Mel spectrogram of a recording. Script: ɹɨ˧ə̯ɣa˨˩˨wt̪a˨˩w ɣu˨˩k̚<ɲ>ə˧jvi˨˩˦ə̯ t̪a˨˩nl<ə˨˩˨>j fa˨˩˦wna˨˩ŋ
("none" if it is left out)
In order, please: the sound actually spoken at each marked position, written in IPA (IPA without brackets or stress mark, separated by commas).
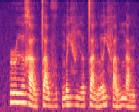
ŋ, ə˧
